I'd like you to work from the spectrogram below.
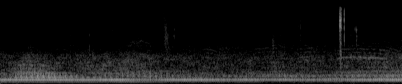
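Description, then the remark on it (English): A steady, droning engine hum from an aeroplane overhead holds an even pitch throughout, with one brief sharp click near the end. “There's a flying object in the sky making noise. And it's not a bird.”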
